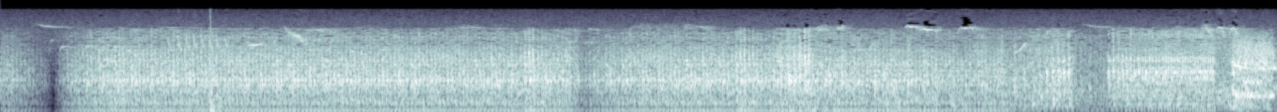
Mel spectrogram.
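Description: Tractor engine running steadily, with a brief drop about half a second in.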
